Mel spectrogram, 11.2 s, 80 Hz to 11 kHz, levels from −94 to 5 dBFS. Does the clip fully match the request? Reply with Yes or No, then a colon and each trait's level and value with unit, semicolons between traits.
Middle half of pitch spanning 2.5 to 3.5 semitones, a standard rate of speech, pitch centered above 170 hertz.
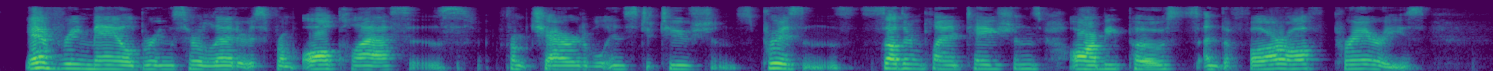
No: average, 2.9 semitones; slow, 115 wpm; high, 190 Hz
